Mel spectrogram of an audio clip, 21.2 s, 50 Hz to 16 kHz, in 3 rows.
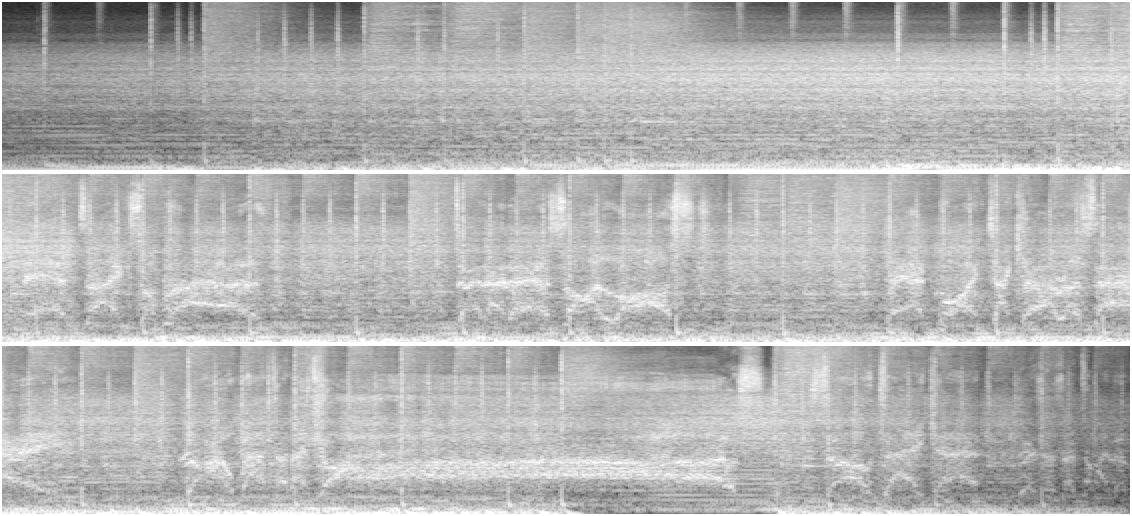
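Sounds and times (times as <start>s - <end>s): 
distorted guitars: 0.0s - 21.1s
groovy Norwegian-Swedish death metal from a band's first EP: 0.0s - 21.1s
growled vocals: 6.6s - 21.1s.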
